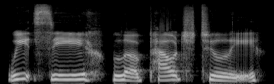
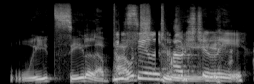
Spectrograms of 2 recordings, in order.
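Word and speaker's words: Huitzilopochtli: The way you say it is Huitzi Le Pouch Tuli. – Huitzi Le Pouch Tuli.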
